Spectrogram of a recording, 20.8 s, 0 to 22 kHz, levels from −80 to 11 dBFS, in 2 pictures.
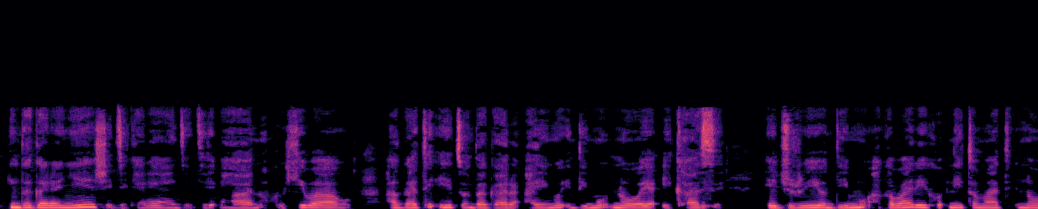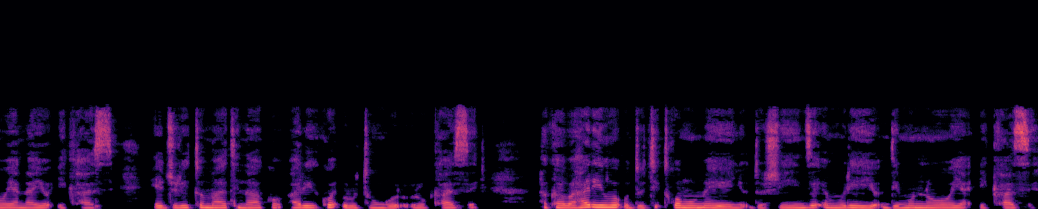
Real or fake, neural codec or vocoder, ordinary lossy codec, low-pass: fake; vocoder, 24 kHz, 100 mel bands, Vocos; MP3, 64 kbps; 10.8 kHz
